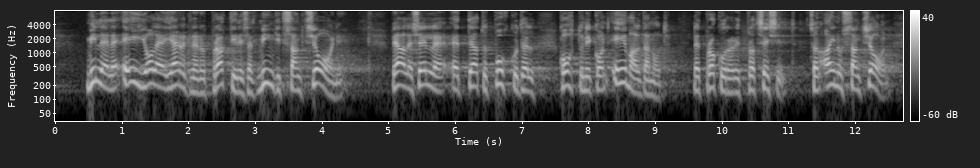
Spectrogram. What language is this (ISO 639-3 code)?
est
